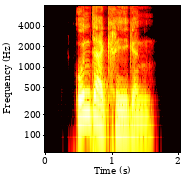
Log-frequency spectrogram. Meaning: to bring down
- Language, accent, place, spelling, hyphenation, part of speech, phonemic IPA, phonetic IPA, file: German, Germany, Berlin, unterkriegen, un‧ter‧krie‧gen, verb, /ˈʊntɐˌkʁiːɡən/, [ˈʊntɐˌkʁiːɡn̩], De-unterkriegen.ogg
